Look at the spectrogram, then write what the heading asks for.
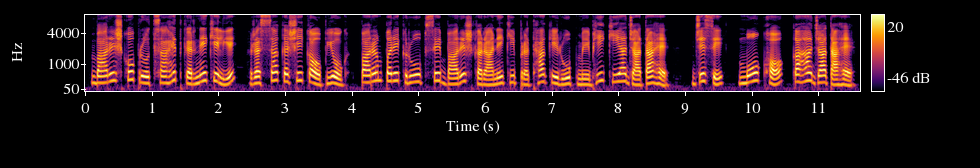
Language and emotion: Hindi, neutral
